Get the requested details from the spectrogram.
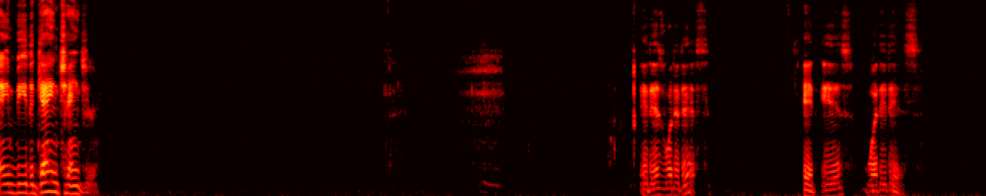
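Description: A man speaks slowly and calmly, close by, in short bursts with long pauses.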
